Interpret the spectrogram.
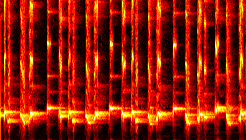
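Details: Lure song of a lively yellow-vented bulbul, meant to draw other birds. A quick loop of two-note liquid phrases, one high and one lower, repeats about twice a second with no other sounds.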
